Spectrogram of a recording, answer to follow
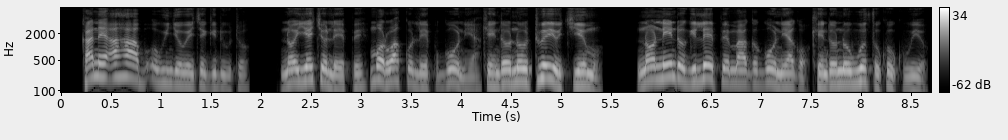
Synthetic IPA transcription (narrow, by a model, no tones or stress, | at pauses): kanɛaɦabowiɲd͡ʒowet͡ʃeɡɪduto | nɔjet͡ʃolepemɔɾwakolepɡʊnɪakendonotwejot͡ʃjemo̰ | nɔnɪndoɡɪlepemaɡɡʊnjaɡɔkendonowot̪okokujo̰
